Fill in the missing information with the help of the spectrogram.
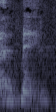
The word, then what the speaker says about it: Redmayne: I really like Eddie Redmayne. However you say his name. He was really good. – Redmayne, yeah.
